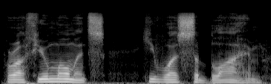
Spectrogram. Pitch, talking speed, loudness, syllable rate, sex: 100 Hz, 155 wpm, -19 LUFS, 4.5 syllables/s, male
